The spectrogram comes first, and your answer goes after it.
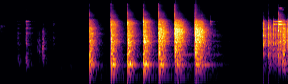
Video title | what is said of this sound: Assembly of a CV head yoke | when the other cap hit the table and I hit it and a real solid hit. That sealed it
